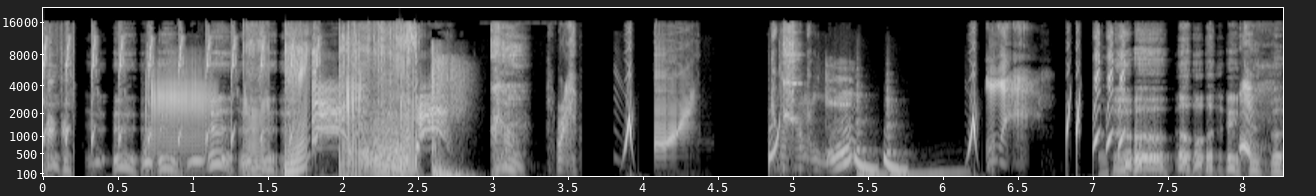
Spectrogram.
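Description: Cartoon character voices in wordless gibberish and exclamations, mixed with comic sound effects as a rubber balloon swells. There is a quick rising squeak about four seconds in and a falling, buzzing glide just after.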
